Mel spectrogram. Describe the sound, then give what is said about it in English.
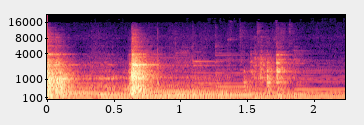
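A bigger metal frying pan clanks down onto the hob with a sharp ringing thud, followed by a softer second knock and lingering metallic resonance, fairly loud with no talking. “We're going for a bigger pan.”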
